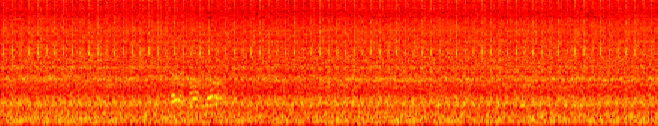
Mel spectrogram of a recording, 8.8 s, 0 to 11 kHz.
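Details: Chevrolet 235 Blue Flame sedan idling just after a lifter rebuild: a rough idle with busy, uneven ticking of about three per second over the top. The rockers and lifters still need adjusting.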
